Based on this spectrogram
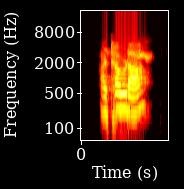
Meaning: a week
- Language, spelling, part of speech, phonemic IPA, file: Marathi, आठवडा, noun, /a.ʈʰəʋ.ɖa/, LL-Q1571 (mar)-आठवडा.wav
